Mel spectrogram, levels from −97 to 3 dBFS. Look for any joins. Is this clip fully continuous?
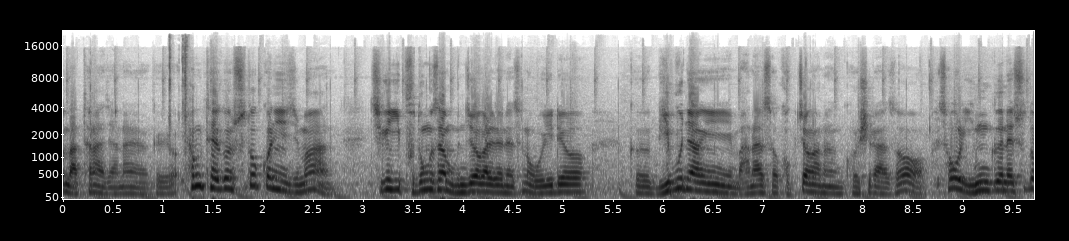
no; 2 cuts; at 1.2 s, 8.7 s

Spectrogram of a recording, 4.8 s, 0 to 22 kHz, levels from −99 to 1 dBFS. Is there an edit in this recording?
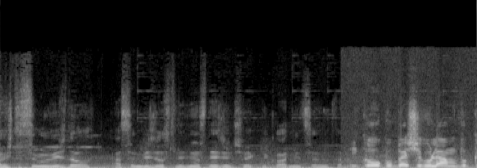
yes; 2 cuts; at 1.1 s, 3.4 s

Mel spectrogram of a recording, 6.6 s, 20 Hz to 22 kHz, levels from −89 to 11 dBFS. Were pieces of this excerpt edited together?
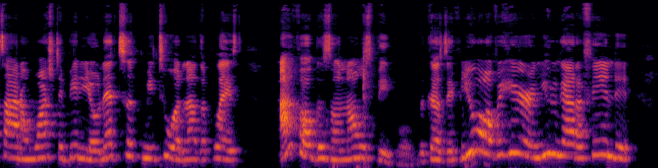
yes; 1 cut; at 4.6 s

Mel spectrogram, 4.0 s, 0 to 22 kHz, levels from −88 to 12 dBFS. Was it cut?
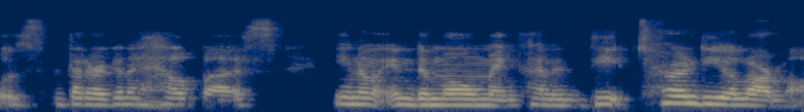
no; 0 cuts

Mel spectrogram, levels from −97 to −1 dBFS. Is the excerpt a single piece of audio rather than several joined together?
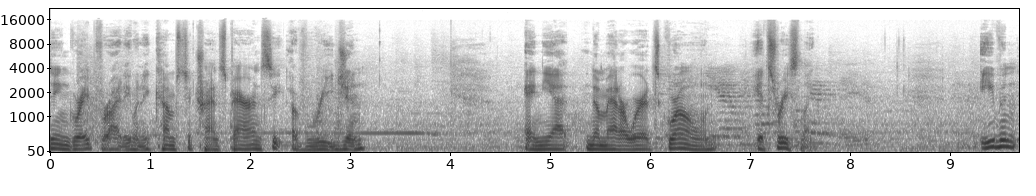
yes; 0 cuts

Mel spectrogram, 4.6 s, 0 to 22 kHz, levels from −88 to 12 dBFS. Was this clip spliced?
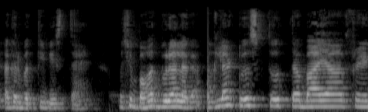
yes; 1 cut; at 2.6 s

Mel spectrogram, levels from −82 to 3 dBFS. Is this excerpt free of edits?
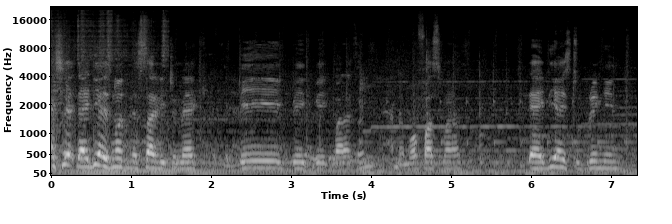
yes; 0 cuts

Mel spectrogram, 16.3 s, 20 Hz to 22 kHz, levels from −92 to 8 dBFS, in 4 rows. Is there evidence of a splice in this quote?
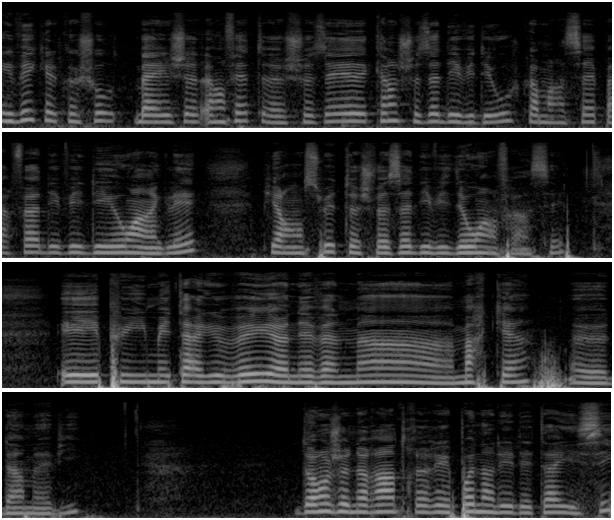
no; 0 cuts

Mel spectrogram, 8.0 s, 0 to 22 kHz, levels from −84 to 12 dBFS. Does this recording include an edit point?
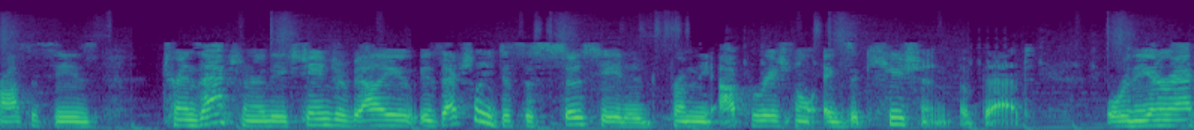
no; 0 cuts

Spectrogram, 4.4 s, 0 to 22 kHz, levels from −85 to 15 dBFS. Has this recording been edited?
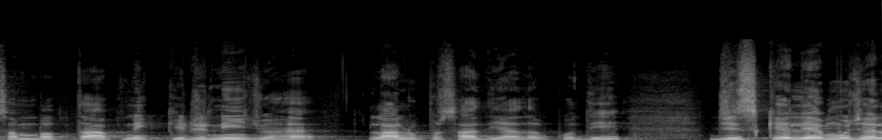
no; 0 cuts

